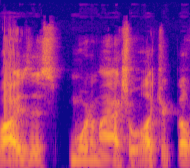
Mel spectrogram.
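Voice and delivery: ordinary talk, nothing marked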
